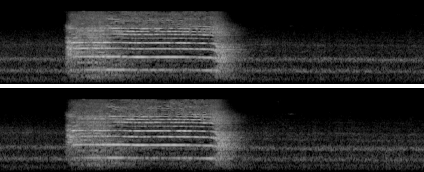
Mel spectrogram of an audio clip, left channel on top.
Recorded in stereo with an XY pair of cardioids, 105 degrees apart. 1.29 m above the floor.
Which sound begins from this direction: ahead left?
A scream, at 0.7 s.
